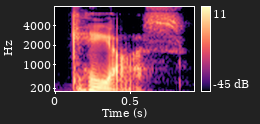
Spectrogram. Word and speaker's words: chaos: word is pronounced chaos the first sound is the hard ck sound like cake and cookies K the first vowel is a long a k like say and pay k chaos chaos the second vowel is the short a sound like hot and stop it's the short o it's open it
